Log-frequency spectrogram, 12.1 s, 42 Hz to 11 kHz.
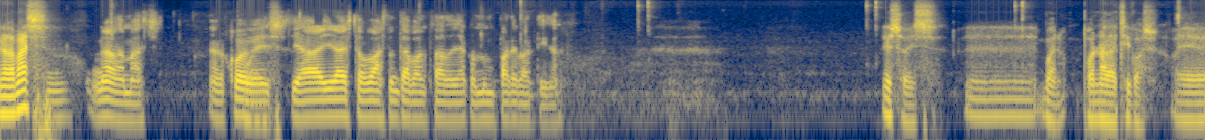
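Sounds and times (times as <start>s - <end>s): faint quick clicks: 6.4s - 6.6s.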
